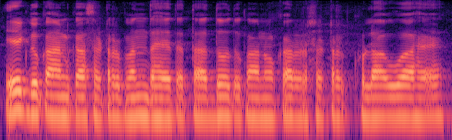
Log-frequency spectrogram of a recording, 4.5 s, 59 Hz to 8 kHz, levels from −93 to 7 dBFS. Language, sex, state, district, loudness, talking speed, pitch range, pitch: Hindi, male, Uttar Pradesh, Lalitpur, -17 LUFS, 185 wpm, 130-135 Hz, 130 Hz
